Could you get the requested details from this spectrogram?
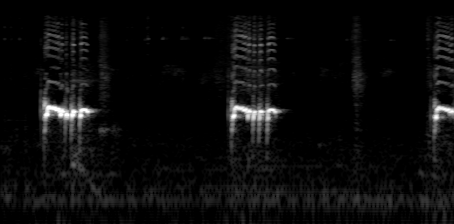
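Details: Local Zebra Dove singing vigorously, used to start other doves singing: loud, broken cooing phrases with a rolling, clipped rhythm, repeated about every two and a half seconds over a low hum.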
